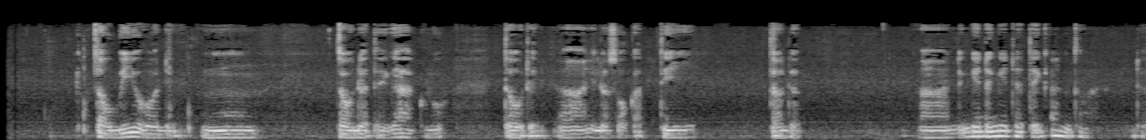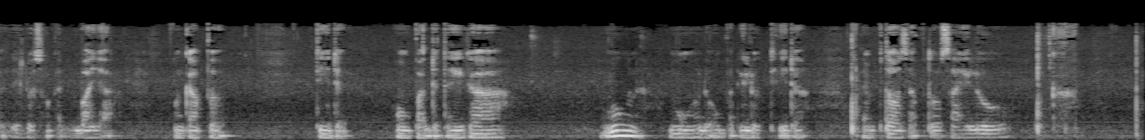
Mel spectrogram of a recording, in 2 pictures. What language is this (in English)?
Mainstream Kenyah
